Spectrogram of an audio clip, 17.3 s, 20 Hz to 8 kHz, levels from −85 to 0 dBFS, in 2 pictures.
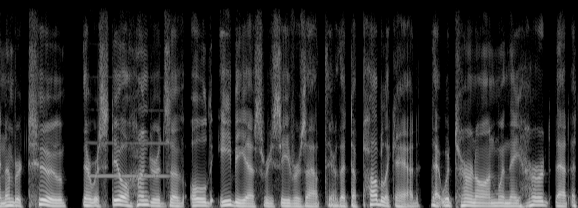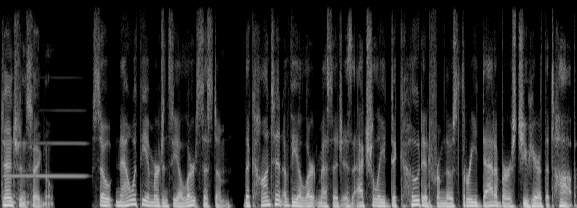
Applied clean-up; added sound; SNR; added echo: none; Wind instrument, woodwind instrument; 20 dB; none.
